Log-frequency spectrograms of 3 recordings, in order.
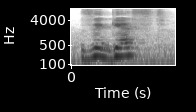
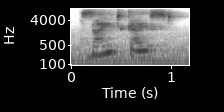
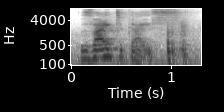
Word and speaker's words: Zeitgeist: And then every Zigest, I know I'm not pronouncing this right, and I even had my phone pronounce it. Hold up, let me see if I can find it. I don't think I think so every here it is. Zeitgeist. Zeitgeist.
